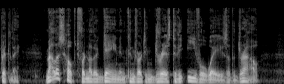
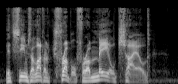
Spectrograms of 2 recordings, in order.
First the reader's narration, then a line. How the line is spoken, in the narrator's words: Breeza grumbled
